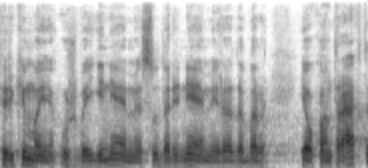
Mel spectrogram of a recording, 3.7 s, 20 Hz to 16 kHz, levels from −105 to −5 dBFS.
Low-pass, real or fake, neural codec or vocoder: 14.4 kHz; fake; vocoder, 44.1 kHz, 128 mel bands, Pupu-Vocoder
